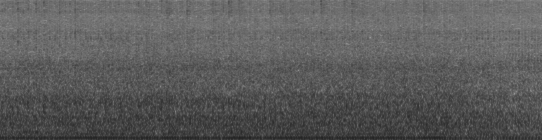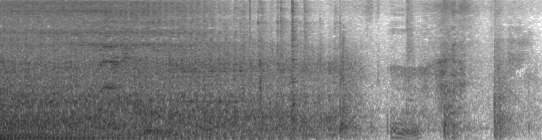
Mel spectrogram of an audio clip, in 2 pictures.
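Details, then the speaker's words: Farmall H tractor at operating temperature after plowing, air cleaner off: old engine thumping about four beats a second, a touch uneven and crackling, then dying away; rough running; owner suspects carburetor out of adjustment. "the carburetors out of adjustment or what"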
